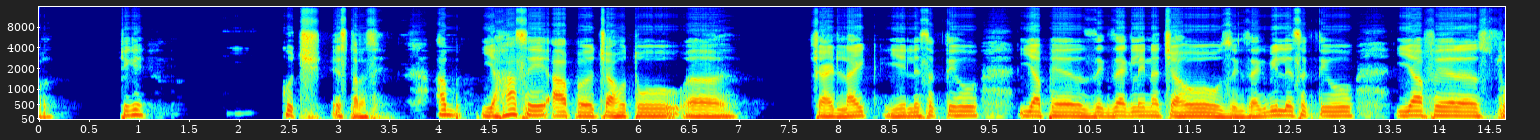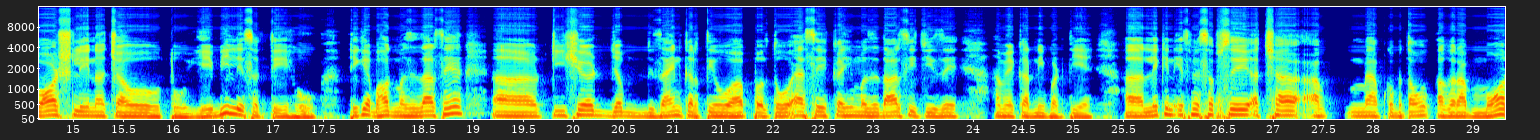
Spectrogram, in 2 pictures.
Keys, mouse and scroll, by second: 6.2 click, 7.1 Left, 7.1 click, 26.0 click.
